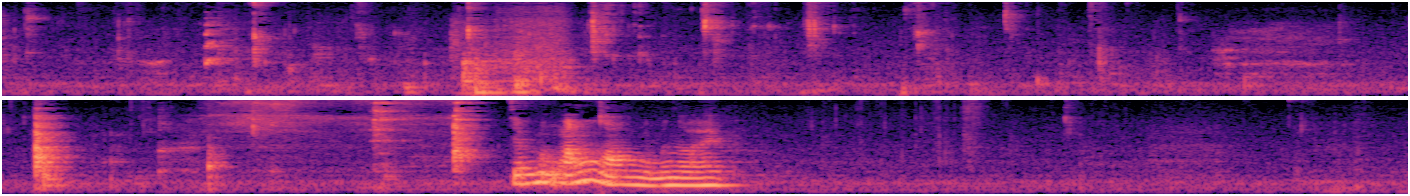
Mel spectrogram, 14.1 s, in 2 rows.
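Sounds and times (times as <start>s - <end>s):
close-up chewing and mouth sounds: 0.0s - 8.6s, 11.0s - 12.6s.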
